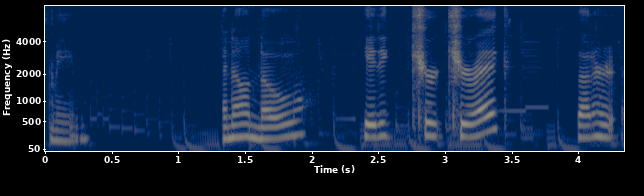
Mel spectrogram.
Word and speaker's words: Couric: I now know Katie Couric. Is that her, how you say it? It sounds like Keurig, like the coffee machine.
